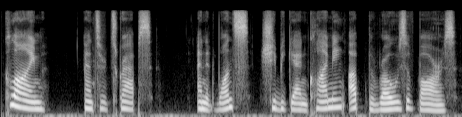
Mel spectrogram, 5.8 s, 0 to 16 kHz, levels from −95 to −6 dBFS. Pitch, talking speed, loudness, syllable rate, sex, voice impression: 180 Hz, 145 wpm, -20 LUFS, 4.0 syllables/s, female, feminine, slightly adult-like, slightly bright, clear, slightly refreshing, friendly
